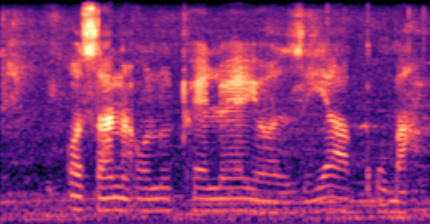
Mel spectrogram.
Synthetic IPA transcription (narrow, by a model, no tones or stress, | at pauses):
ɔsanaʔolutʰwɛlwɛjɔzijakʼuːɓa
